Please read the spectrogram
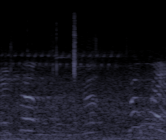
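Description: Faint voices calling out at a distance, with a single sharp click a little before halfway through.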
